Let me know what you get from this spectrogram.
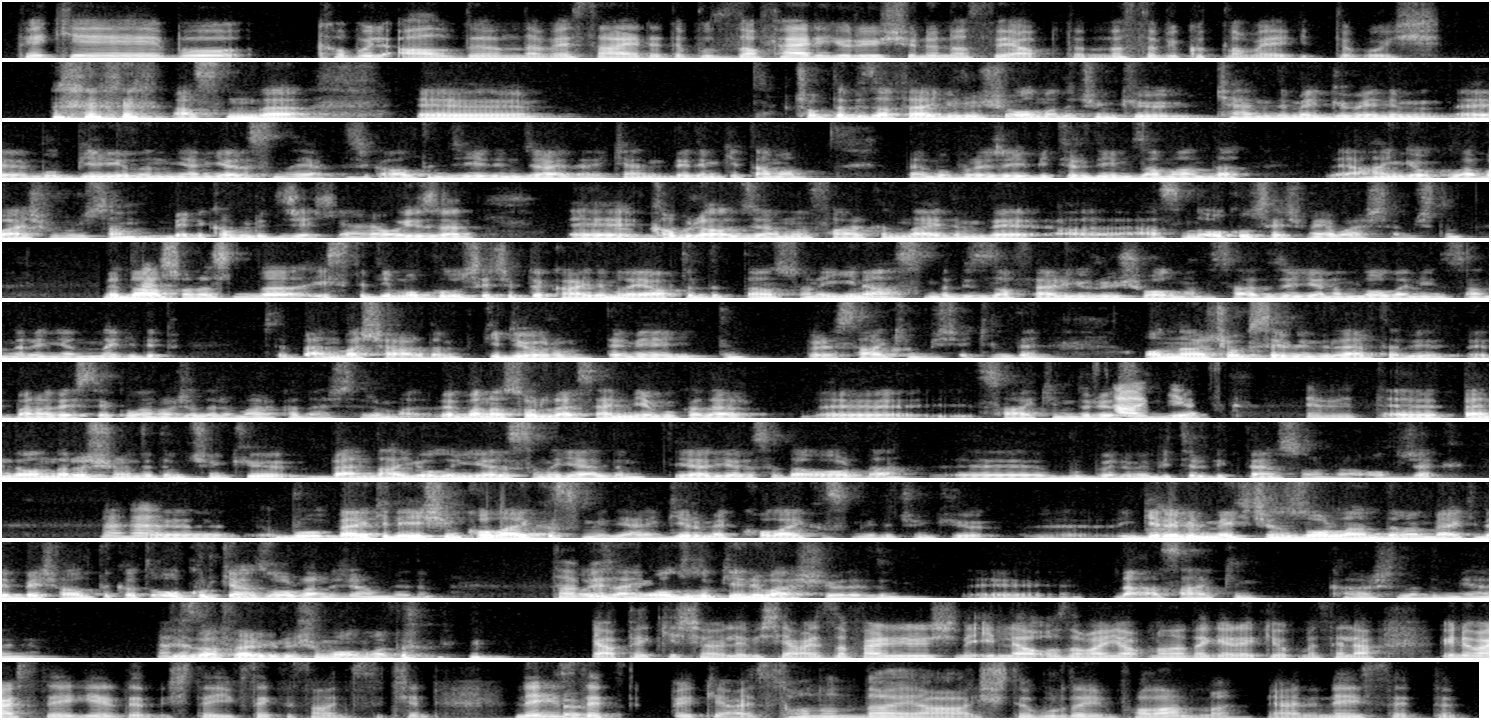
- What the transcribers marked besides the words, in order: static; chuckle; other background noise; tapping; distorted speech; unintelligible speech; chuckle; "lisans" said as "lisansç"
- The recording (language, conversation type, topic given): Turkish, podcast, Öğrenme sürecinde yaşadığın başarısızlıkları hangi yöntemlerle bir fırsata dönüştürüyorsun?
